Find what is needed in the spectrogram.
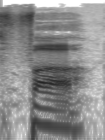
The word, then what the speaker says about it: pho: It's pronounced pho. It's spelled pho.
